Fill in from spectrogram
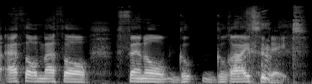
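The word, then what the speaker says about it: ethyl methylphenylglycidate: Today's podcast is brought to you by ethyl methyl glycyl rye candy. What is it called? What'd you call it? – I don't even think I said it right. Ethyl methyl phenyl glycidate.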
